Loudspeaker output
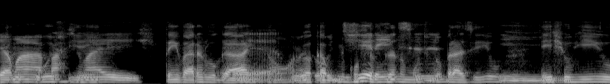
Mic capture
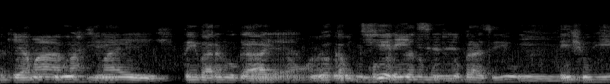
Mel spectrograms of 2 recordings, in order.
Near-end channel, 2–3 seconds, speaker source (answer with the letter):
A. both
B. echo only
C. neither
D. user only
B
